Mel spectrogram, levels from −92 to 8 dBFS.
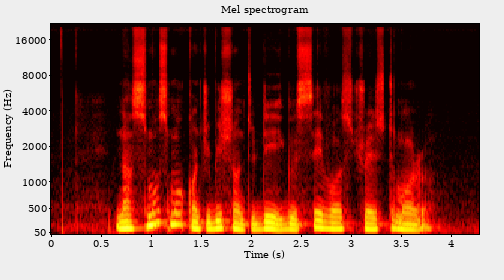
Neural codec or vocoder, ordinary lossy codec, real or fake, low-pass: autoencoder, 48 kHz, 128 numbers a frame, DAC-VAE, trained on Japanese speech; none; fake; none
